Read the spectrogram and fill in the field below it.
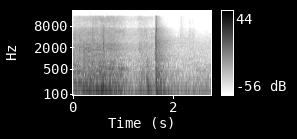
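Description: A roller shutter rattles as it slides shut, ending with a sharp clack.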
